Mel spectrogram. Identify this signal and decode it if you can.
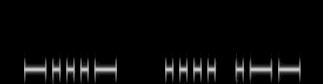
Morse code, heard as a keyed tone, about 17 wpm, 700 Hz. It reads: <BT> HW
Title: Speed-Racing Common QSO Phrases Encore - 17wpm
